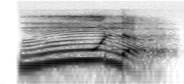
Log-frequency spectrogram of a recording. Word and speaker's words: मूल: Same यहीं पे मूल, मुंह की मात्रा, म की मात्रा बड़ी है ना, मूल, ल पूरा इसलिए ल में अ मिक्स कर दिया।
